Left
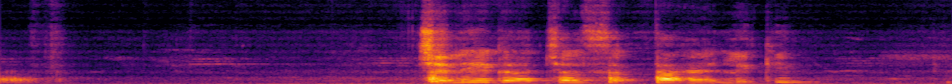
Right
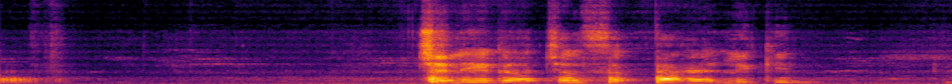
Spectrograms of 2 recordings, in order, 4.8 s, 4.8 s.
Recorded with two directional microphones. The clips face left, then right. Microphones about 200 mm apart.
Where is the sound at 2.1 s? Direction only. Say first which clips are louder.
Right 1 dB; 10° right (ahead or behind).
